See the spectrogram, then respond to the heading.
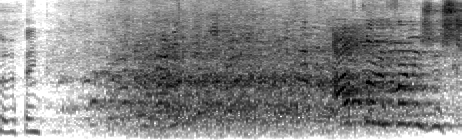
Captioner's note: audience laughs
